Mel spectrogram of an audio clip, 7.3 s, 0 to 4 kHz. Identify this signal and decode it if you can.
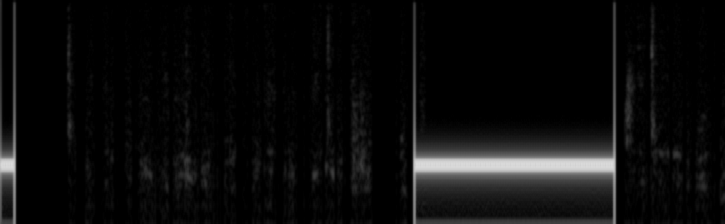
Ringback tone (North America), 440 + 480 Hz.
